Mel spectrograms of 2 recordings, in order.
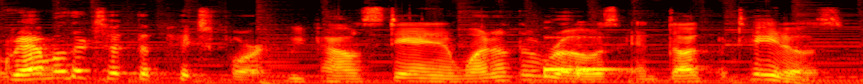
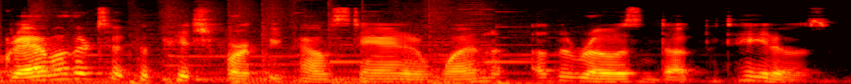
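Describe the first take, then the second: First: It is read with lively expression. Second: It is read flatly, without expression.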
